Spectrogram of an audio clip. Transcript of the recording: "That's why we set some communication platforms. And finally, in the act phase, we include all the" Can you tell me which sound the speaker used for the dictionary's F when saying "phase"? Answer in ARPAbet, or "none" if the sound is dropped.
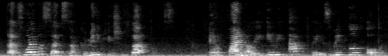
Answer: F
